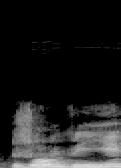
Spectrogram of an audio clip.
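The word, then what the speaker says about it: janvier: مرة كمان، جانفيي فيفريي، قلنا ايه المشترك فيهم؟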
